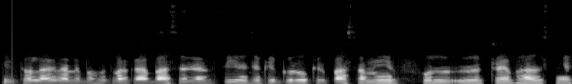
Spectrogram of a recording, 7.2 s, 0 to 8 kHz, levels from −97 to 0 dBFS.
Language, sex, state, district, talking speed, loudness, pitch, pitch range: Magahi, male, Bihar, Lakhisarai, 135 wpm, -23 LUFS, 135 Hz, 135-140 Hz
